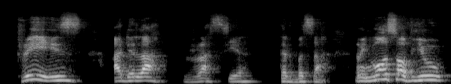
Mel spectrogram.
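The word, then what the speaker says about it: TRIZ: with chris okay tris the correct way of pronouncing is trees right i mean the russians do that okay well uh trees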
